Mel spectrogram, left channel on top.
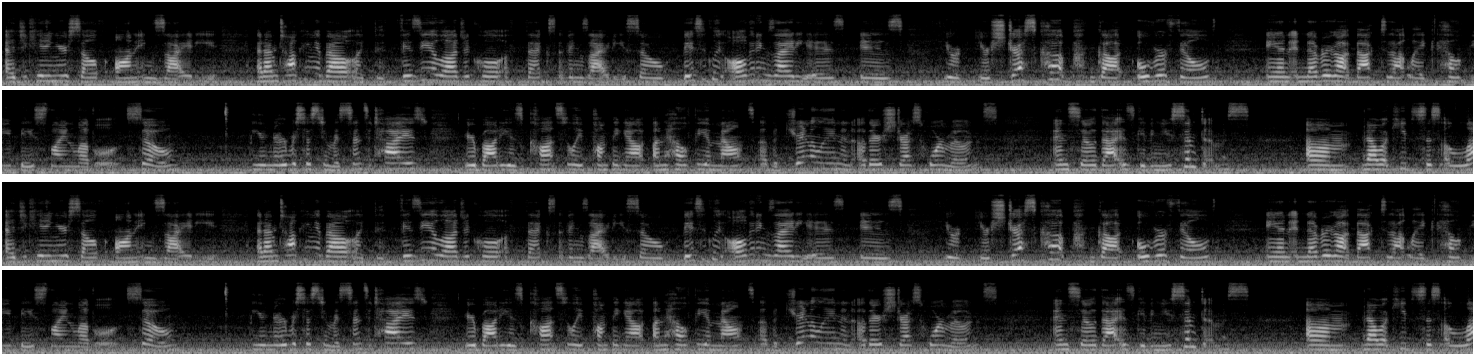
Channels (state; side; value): noise; right; hum, 9 dB below the sound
